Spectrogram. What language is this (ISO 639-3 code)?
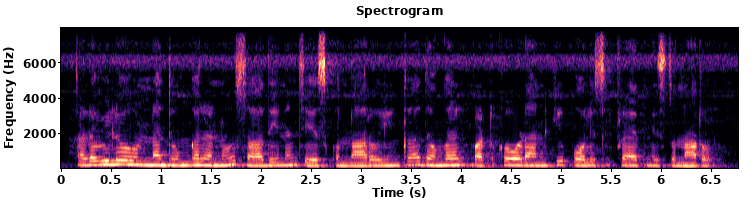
tel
